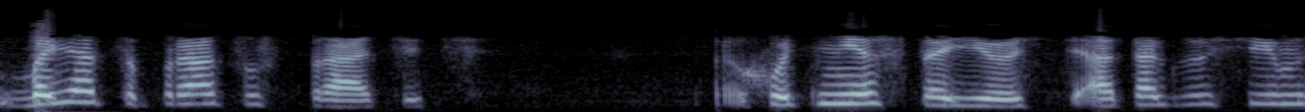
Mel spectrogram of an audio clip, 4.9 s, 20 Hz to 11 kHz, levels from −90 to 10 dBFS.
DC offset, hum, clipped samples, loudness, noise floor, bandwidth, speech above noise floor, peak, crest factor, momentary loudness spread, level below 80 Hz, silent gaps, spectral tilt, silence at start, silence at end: under 0.1%; none; under 0.1%; -25 LUFS; -73 dBFS; 5.6 kHz; 48 dB; -8 dBFS; 18 dB; 16 LU; -74 dBFS; none; -5 dB/octave; 0 s; 0 s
